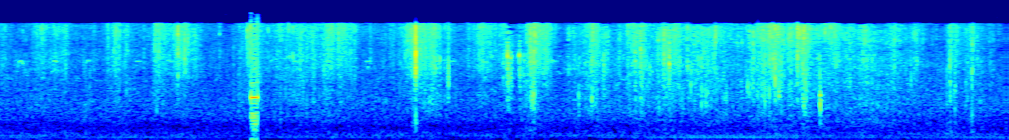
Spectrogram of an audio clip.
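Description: Footsteps crunching through dry leaves and twigs on a woodland floor, with scattered crackles of brush underfoot and one sharp snap about two and a half seconds in.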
